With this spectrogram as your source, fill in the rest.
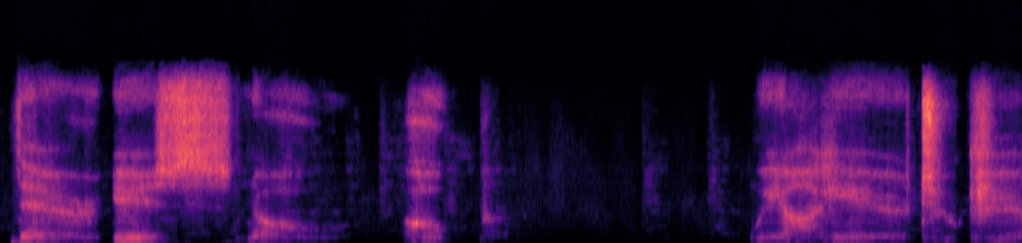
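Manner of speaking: whispered voice. A game master voices a whisper the players hear in their heads: whisper heard in the head. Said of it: "hear this this whisper deep into your head".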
